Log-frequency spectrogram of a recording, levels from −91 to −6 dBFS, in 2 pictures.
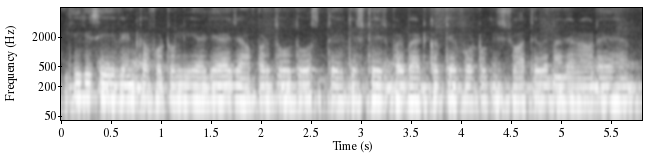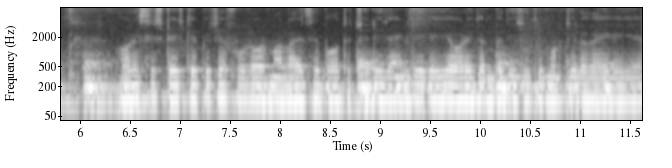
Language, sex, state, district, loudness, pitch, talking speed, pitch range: Hindi, male, Bihar, Muzaffarpur, -15 LUFS, 105 Hz, 245 wpm, 100-105 Hz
